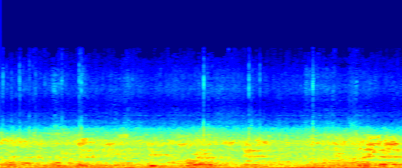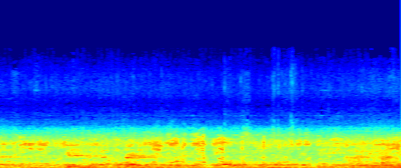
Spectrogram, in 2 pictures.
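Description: Game controller buttons click rapidly.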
